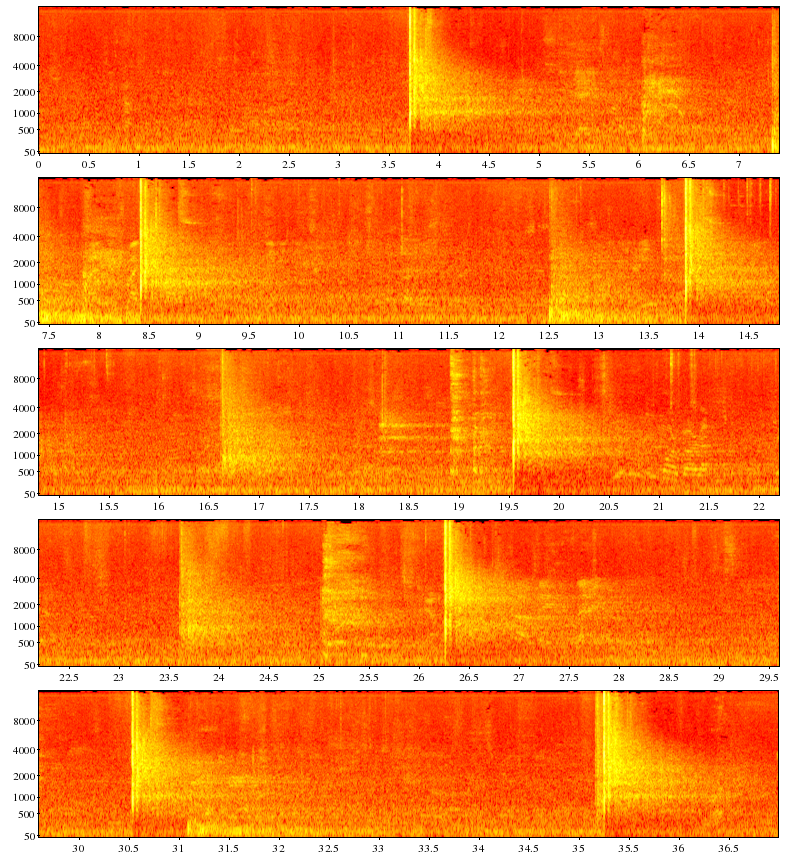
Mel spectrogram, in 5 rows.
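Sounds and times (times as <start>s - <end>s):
baseball bat striking ball: 3.6s - 5.0s, 7.3s - 9.6s, 12.5s - 15.5s, 16.5s - 18.6s, 19.5s - 21.2s, 23.6s - 24.8s, 26.2s - 27.1s, 30.4s - 32.4s, 35.1s - 36.9s.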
